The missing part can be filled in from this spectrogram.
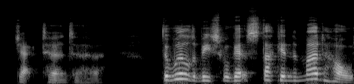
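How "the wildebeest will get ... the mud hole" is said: high-pitched cry, crying out. Annie, watching the wildebeest swim the river, calls to Jack, crying out. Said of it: "she cried".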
